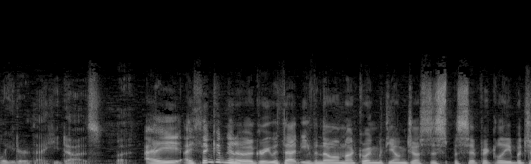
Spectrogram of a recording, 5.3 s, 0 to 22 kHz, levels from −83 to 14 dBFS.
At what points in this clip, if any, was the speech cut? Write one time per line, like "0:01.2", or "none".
0:01.4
